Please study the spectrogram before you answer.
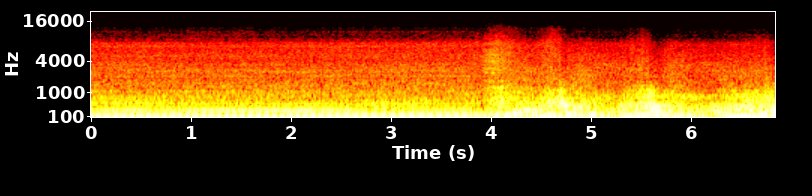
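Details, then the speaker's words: Top Secret Supra GT300, second run after engine rebuild, still to be run in before dyno tuning: steady, even, deep idle, then clean free-revving blips rising and falling without misses; healthy. "we're gonna do a few hundred kilometers running in the engine but this thing is purring like a kitten"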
